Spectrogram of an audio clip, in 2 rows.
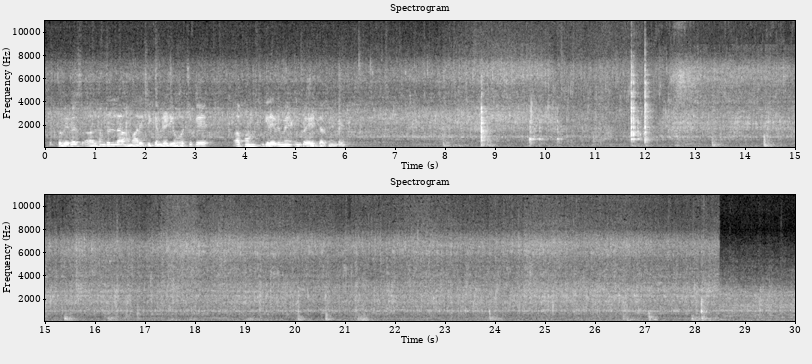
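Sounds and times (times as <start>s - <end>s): chicken sizzling in a wok: 0.0s - 30.0s
wooden spoon knocking: 9.7s - 10.4s, 11.7s - 12.2s.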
